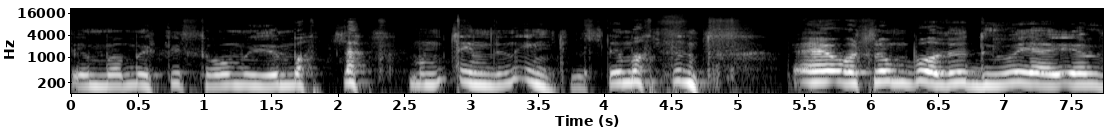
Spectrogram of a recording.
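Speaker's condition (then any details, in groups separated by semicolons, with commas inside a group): Cerebral palsy; speech difficulties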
